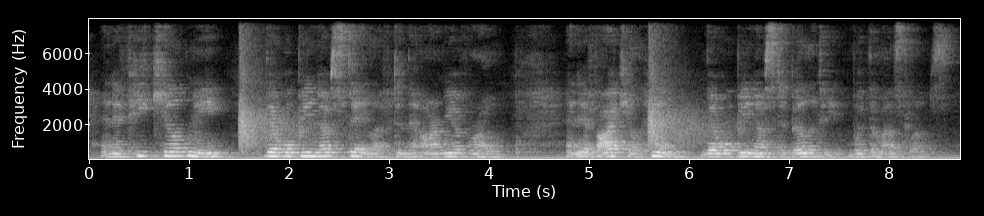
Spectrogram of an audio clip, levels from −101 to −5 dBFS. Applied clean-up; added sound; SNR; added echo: none; Clapping; 18 dB; reverberation time 2.4 s.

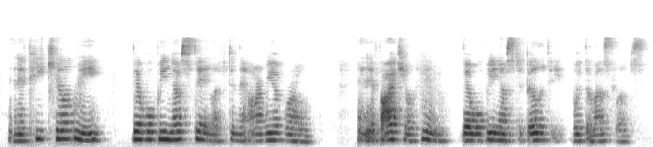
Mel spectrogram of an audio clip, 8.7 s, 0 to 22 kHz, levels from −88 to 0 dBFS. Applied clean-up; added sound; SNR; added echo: neural mask model DeepFilterNet 3.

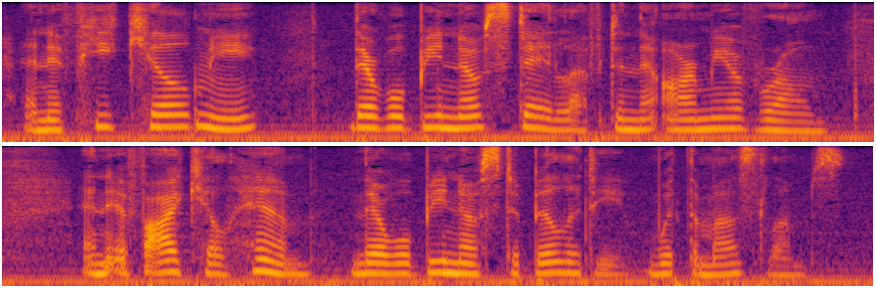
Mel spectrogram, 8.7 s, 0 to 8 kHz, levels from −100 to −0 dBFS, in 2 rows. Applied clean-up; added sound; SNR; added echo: none; none; none; none.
